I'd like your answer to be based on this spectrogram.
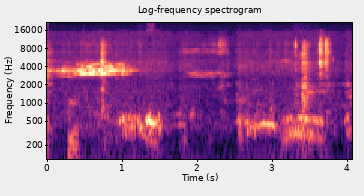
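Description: Pigeons coo in a pair of low, rolling bursts at a bustling pigeon market, close and clear, with faint chirps and a brief thin tone in the background.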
